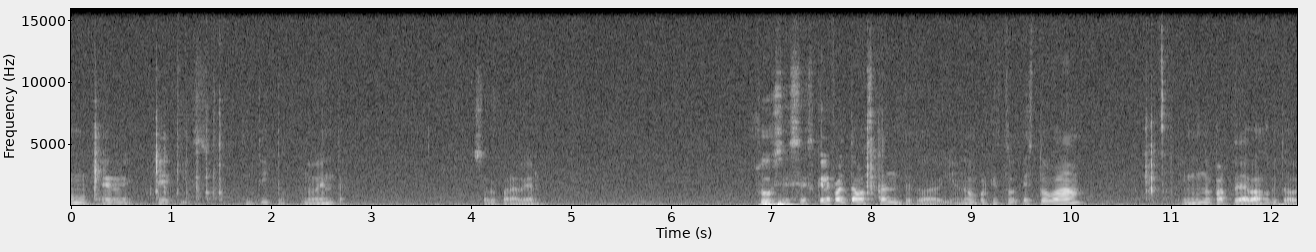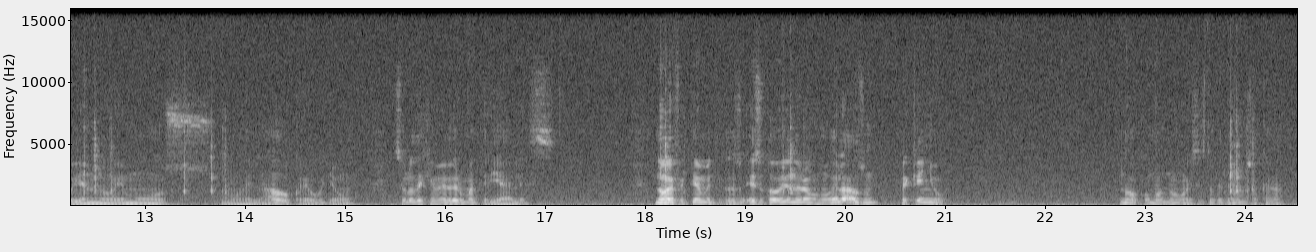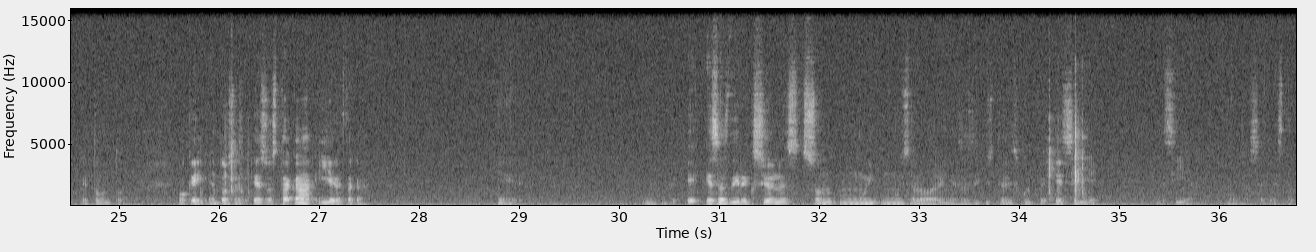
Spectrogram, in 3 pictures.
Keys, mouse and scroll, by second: 0.4 r, 1.0 x, 1.2 KP_9, 1.4 KP_0, 1.6 KP_Enter, 3.5-4.6 drag, 5.2-7.4 drag, 8.4 alt+Tab, 11.2 alt+Tab, 12.9 alt+Tab, 14.1 alt+Tab, 14.7 scroll up 2, 15.1 scroll down 2, 16.2 click, 17.2 click, 18.6 alt+Tab, 19.8 alt+Tab, 22.3-23.5 drag, 24.3 alt+Tab, 26.4 alt+Tab, 28.0-29.2 drag, 29.7-31.4 drag, 32.0-33.2 drag, 34.4 s, 34.7 y, 36.2 click.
